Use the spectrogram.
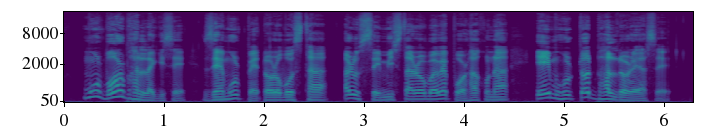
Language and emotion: Assamese, happy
